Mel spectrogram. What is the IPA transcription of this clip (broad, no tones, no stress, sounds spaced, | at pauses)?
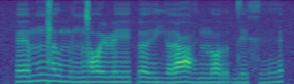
ɛ m ŋ͡ǁ ə ʊ̯ m ɪ ŋ͡ǀ ɔ ə̯ ɭ e ɠ ɜ ɪ̯ j ɜ ʕ ɛ̤ n ɔ r d e x ɛ̤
